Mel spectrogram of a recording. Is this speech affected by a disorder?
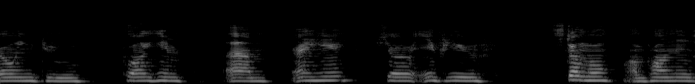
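Yes: cerebral palsy; from birth, uses wheelchair.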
